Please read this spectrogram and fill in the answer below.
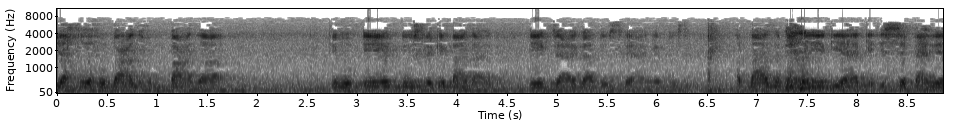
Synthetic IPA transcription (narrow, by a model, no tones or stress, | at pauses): jɐxlʊfbaʕd̪ʊɦʊmbaʕd̪a | keʋoeːk̚d̪uːsɾekebaːd̪aːḛːɡaː | eːk̚d͡ʒaːeːɡad̪uːsɾḛa̰ːẽːŋɡed̪uːsɾeɐbbaːznemɛ̃ːejekijaɦɛkeʔɪsːepɛɦle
